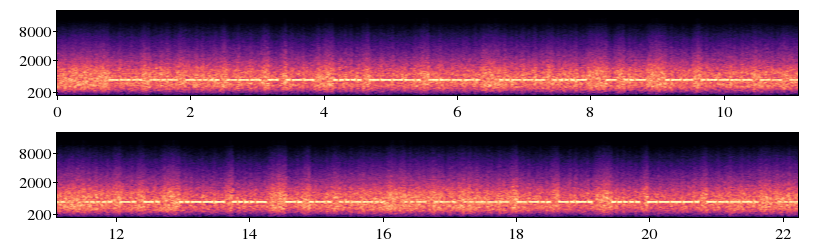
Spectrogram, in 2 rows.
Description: Morse code, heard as a keyed tone, machine-sent, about 27 wpm, 800 Hz, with heavy radio static and a narrow filter. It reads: OK6OTW 599 24 TU W1MN 5NN 24 NR? UR2ZC 599 …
